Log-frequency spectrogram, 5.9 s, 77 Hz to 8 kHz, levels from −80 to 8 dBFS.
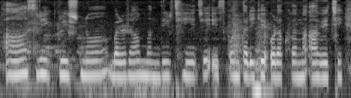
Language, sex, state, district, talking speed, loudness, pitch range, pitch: Gujarati, female, Gujarat, Valsad, 125 wpm, -15 LUFS, 210-225 Hz, 215 Hz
